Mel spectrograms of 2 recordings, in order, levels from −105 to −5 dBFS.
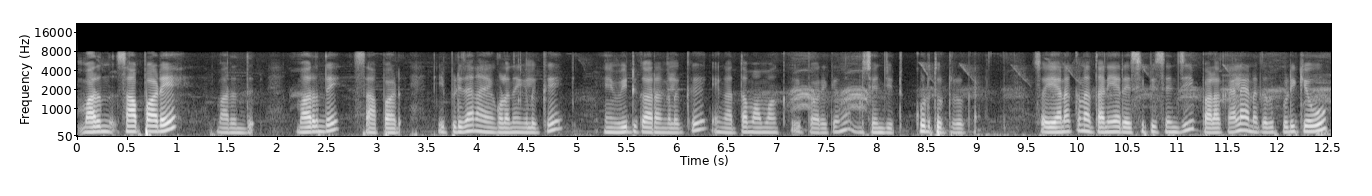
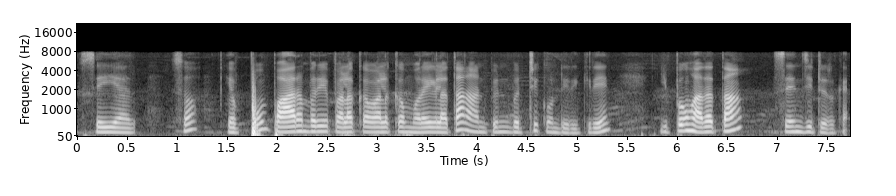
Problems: background sounds at intervals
